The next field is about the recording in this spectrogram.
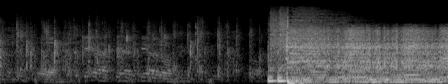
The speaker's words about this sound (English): Yeah, applause. Good, thanks.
